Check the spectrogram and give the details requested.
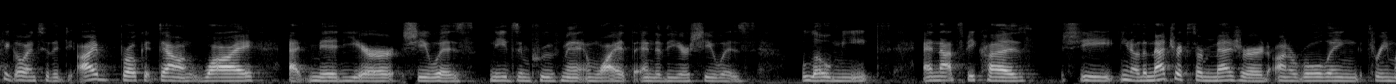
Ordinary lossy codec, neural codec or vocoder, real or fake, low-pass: Opus, 24 kbps; none; real; 7.2 kHz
